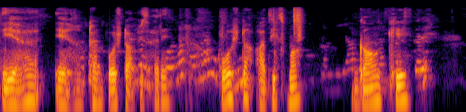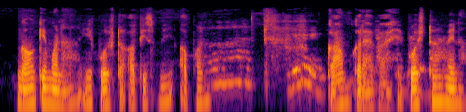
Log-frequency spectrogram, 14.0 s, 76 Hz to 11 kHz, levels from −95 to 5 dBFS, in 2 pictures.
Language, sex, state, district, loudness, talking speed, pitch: Chhattisgarhi, male, Chhattisgarh, Rajnandgaon, -20 LUFS, 110 wpm, 120 Hz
